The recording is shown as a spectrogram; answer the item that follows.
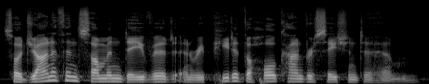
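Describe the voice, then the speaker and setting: A man serving as lector, reading scripture and a psalm in a measured, solemn way, his voice ringing with a cathedral echo. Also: medium pitch, animated, fairly bright tone. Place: large church. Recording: long church reverb.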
